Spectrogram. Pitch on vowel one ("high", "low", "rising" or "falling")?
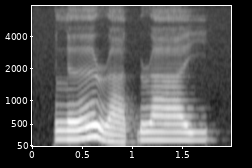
rising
